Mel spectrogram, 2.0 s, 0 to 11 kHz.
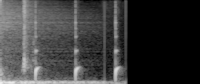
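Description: Logo sting sound effect: a deep bass hit dies away under three short water-drop plops, about 0.4 s apart, and all of it cuts off a little over a second in.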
